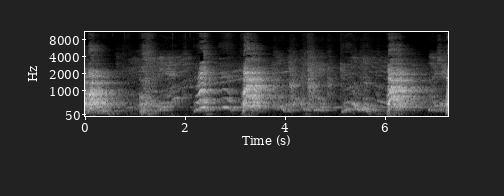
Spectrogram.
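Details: German Shepherd barking at a clock: loud, sharp harmonic barks at about one, two, three and six seconds, each fading quickly, with quieter sounds between the outbursts.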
